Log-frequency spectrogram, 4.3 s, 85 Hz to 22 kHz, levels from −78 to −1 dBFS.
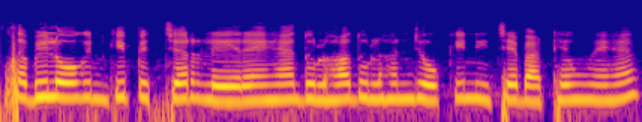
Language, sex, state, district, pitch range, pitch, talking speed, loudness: Hindi, female, Punjab, Pathankot, 235-255 Hz, 245 Hz, 210 wpm, -14 LUFS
